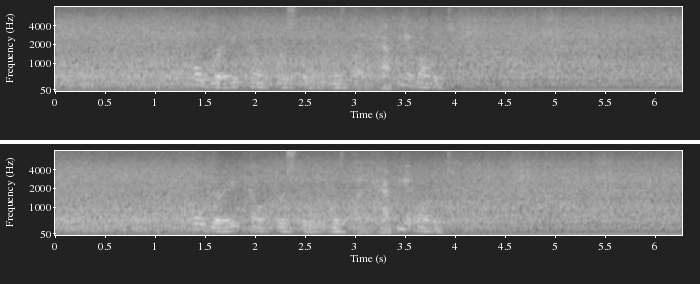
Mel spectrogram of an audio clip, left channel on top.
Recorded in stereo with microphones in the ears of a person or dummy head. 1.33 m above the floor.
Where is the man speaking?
80° right, 3.5 m.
